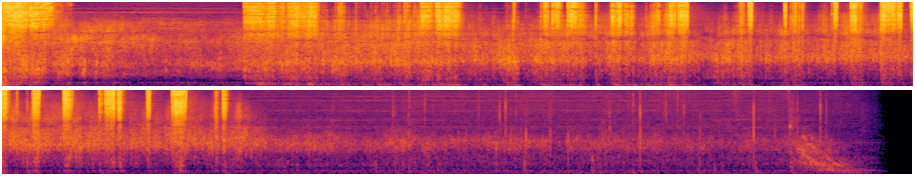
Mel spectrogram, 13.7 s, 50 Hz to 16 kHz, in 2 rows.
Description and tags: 14. frothing the milk
frothing milk with an espresso machine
